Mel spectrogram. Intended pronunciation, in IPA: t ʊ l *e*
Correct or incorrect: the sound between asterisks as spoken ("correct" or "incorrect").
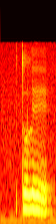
correct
